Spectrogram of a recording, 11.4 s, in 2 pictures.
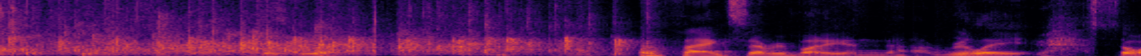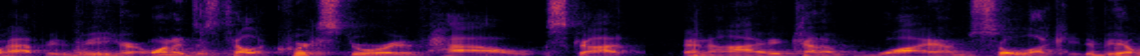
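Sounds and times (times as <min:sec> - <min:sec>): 
audience applause welcoming a speaker at a High Alpha event: 0:00.0 - 0:03.4
speech: 0:01.3 - 0:01.8, 0:03.2 - 0:11.4.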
